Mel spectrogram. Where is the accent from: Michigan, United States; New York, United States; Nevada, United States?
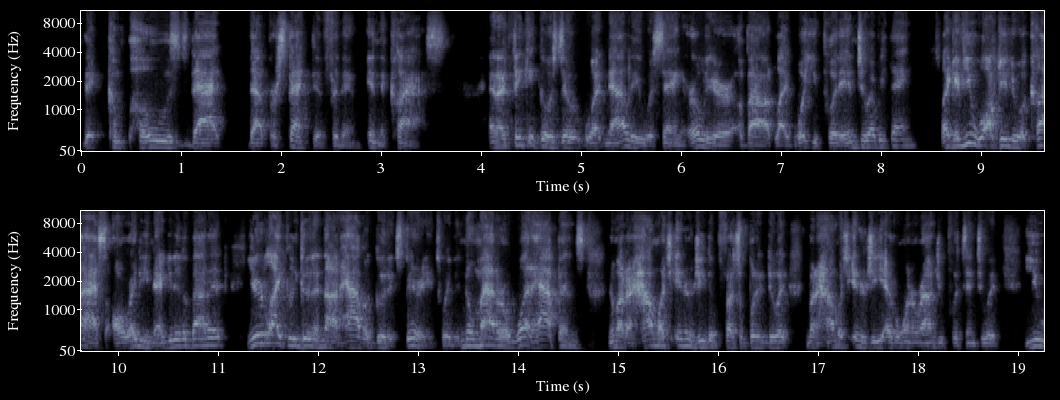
Nevada, United States; Las Vegas; moved away; also born or lived in Gig Harbor, Washington; I grew up in Vegas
